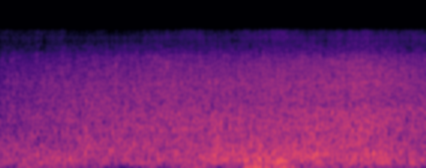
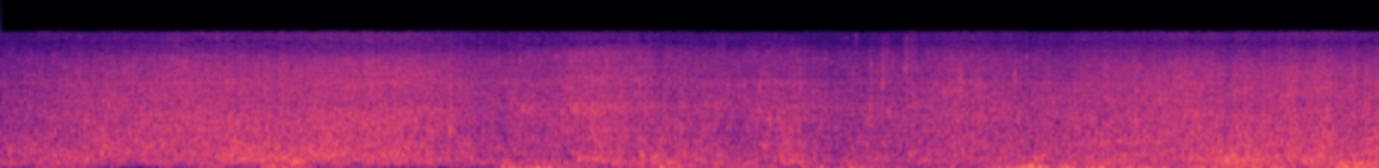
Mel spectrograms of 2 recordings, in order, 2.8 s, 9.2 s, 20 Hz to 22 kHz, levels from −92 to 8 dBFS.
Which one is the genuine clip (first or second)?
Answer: second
